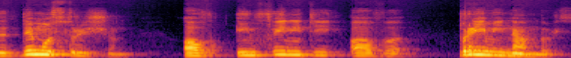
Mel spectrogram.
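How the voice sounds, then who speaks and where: A high-pitched man with an Italian accent, fairly slow, with ordinary pitch variation. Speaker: musician and amateur math explainer. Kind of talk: informal lecture. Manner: halting.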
